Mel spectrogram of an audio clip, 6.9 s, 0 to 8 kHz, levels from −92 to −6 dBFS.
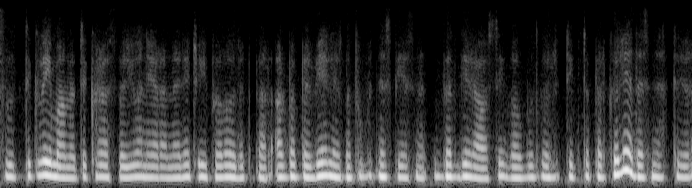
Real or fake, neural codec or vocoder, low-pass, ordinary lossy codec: fake; codec, 24 kHz, 0.5 kbps, DualCodec; 7.2 kHz; Opus, 24 kbps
